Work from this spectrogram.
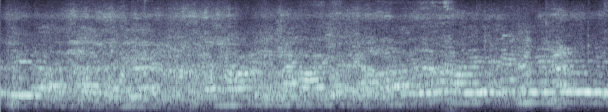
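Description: Dense crowd chatter at a busy market with spice stalls, many overlapping voices close by and continuous, with no single sound standing out.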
